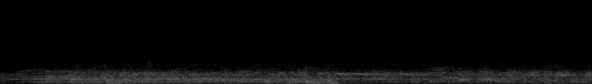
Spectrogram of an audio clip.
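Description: Sitcom studio audience laughing in a long, steady wave at a punchline.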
